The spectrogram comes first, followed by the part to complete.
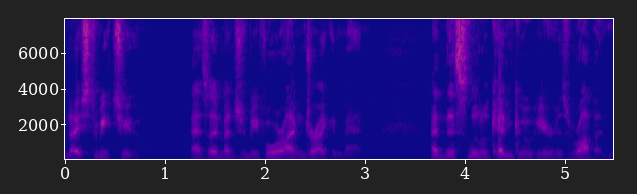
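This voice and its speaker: Using a put-on character voice, a man talks at a fairly quick pace, raspy and fairly low in pitch. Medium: actual play. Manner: formal, measured.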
